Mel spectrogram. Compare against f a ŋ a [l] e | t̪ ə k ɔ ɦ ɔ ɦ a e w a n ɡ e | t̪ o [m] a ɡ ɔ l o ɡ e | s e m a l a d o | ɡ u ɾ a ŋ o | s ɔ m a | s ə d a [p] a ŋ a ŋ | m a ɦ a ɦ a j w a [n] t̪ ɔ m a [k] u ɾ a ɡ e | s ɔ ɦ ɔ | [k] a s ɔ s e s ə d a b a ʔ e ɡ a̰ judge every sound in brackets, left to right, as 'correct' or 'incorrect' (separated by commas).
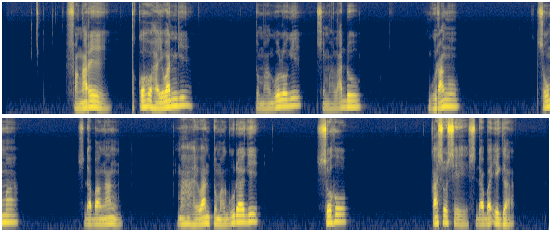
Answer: incorrect, correct, incorrect, correct, incorrect, correct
